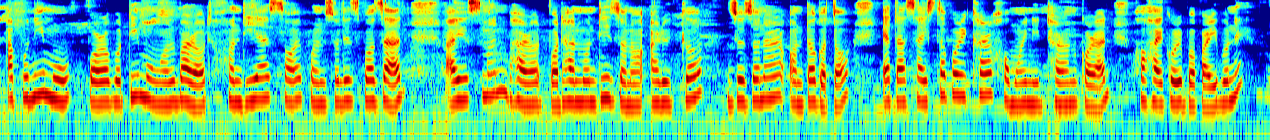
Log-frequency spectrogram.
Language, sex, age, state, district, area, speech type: Assamese, female, 18-30, Assam, Golaghat, urban, read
